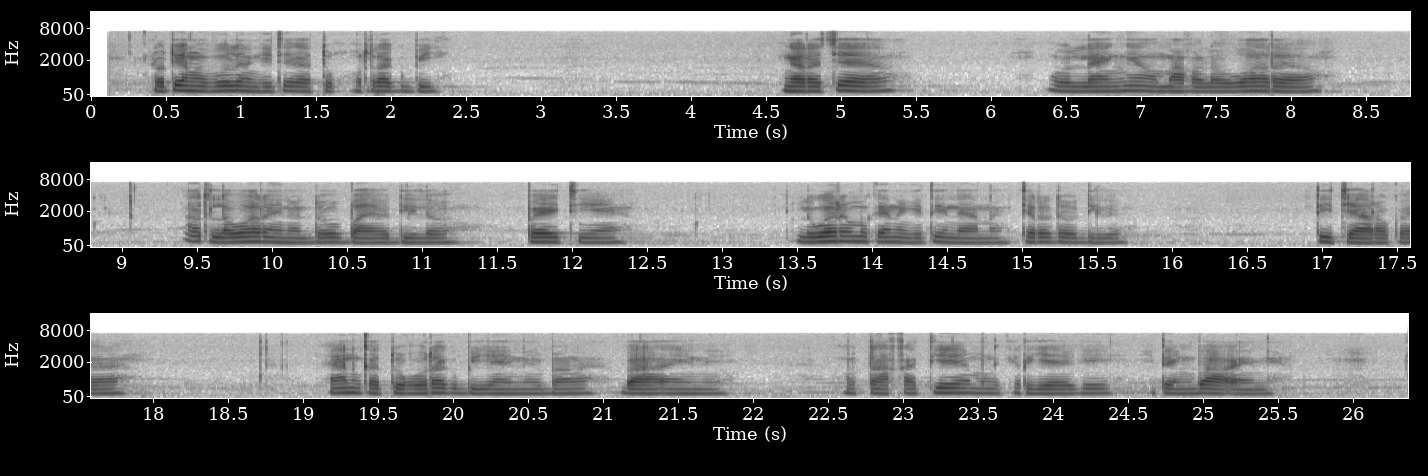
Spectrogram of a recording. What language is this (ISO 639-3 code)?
ach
